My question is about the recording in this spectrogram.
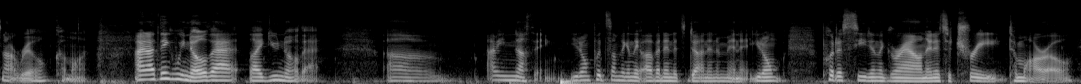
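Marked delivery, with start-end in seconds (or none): none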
